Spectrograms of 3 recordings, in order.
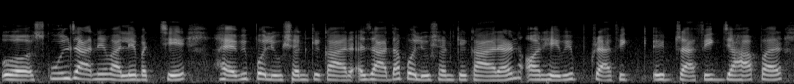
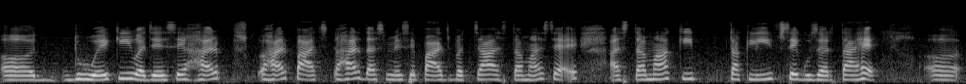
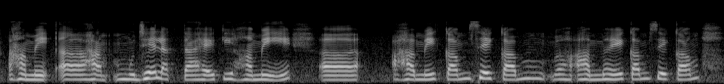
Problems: none marked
